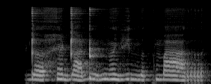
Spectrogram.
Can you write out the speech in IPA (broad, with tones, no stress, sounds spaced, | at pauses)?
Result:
ɖ ɐ˧˩˧ h ɛ̃˦˨ ɖ a˧˩˧ ɖ u˧˩˧ ŋ ə̃˩˧˩ vʲ ə˦˨ ŋ ə˧˩˧ k m a˦˨ r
